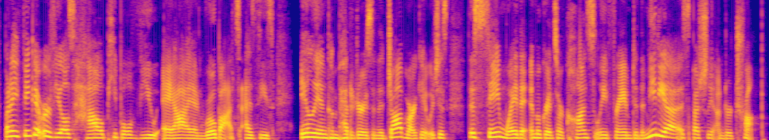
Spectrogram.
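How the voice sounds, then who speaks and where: Female host, mid-range voice, opinionated and conversational video commentary. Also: medium pitch. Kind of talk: video essay commentary on online culture.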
